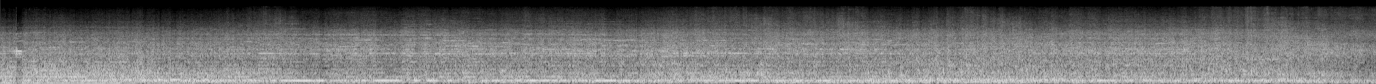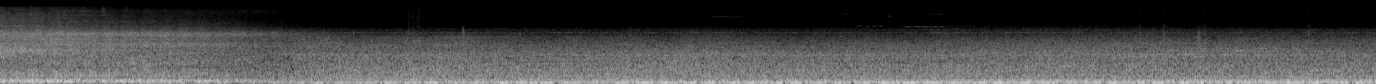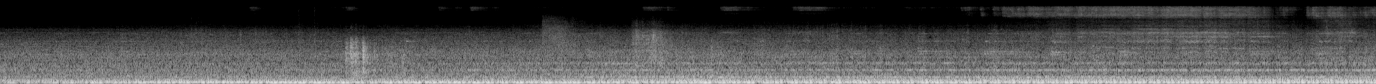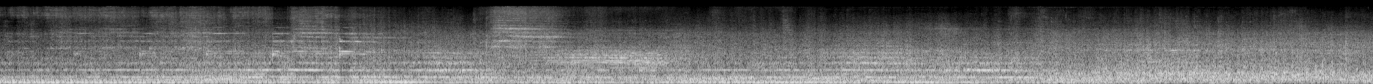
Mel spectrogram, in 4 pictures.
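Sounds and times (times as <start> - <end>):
train wheel clatter: 0.0 - 16.1, 29.9 - 32.0
diesel locomotive engine rumble: 0.0 - 55.0.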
